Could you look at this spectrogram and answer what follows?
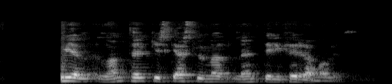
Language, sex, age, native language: Icelandic, male, 60-69, Icelandic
